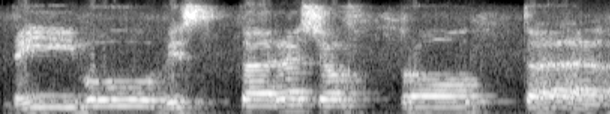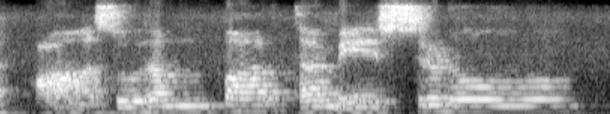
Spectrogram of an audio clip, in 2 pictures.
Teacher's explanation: In the verse you will not find proktaha because there is an asuraha. So therefore the visarga goes. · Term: visarga lopa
